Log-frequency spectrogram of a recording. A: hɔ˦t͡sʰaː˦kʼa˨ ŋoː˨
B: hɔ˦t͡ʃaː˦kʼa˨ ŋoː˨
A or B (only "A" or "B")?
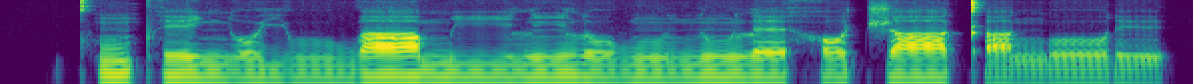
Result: B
